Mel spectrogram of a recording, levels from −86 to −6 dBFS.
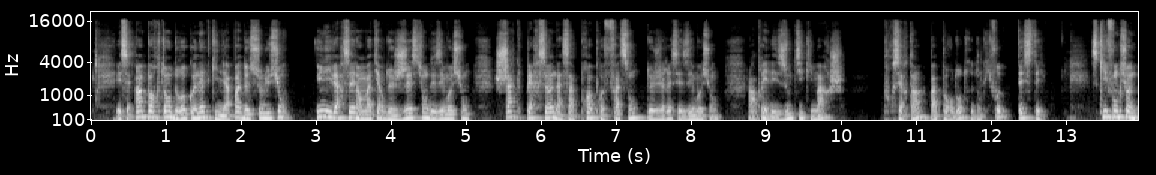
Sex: male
